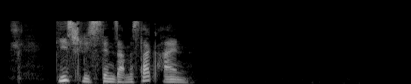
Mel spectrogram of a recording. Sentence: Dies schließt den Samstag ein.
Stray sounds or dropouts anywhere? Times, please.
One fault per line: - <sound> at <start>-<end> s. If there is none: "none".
none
